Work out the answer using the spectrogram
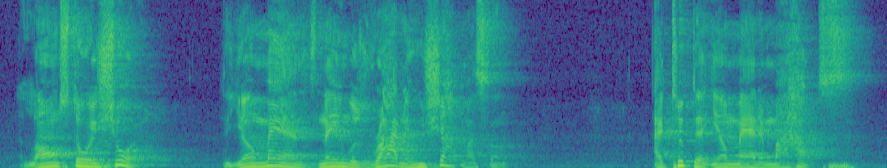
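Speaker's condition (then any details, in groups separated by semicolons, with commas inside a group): No condition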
